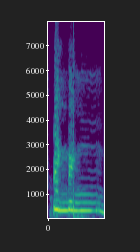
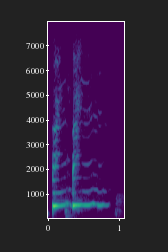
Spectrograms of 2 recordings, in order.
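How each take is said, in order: First: Loud, high, ringing bing; chime imitation. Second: Very high, soft ringing ding; chime imitation. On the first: Demonstrating just like that, loud high chime. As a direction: sing out a loud bell sound. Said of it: "just like that". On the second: Showing the gentlemanly thing, high soft chime. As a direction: ring it out like a little bell. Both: Shown as a demonstration.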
